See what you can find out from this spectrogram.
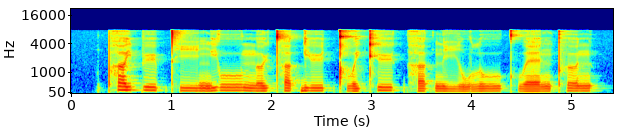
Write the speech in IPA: pʰ ɐ˥ j p yː˧ p̚ t̪ʰ iː˨˩ ŋ j uː˧ n̪ ɵ˨˧ ɥ t̪ʰ ɐ˧ k̚ j yː˧ t̚ kʷʰ ɐ˨˧ j kʰ yː˥ k̚ h ɐ˧ k̚ n̪ iː˨˩ w l uː˨˧ kʷʰ ɛː˨˧ ŋ pʰ ɵ˥ n

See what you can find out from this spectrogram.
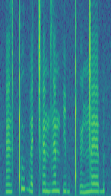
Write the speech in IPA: ɛ̃˨ z ǃ u˦ b ɛ˨ ǀʰ ɛ̃˧ m z ɛ̃˦ m ʔ i˧ b ǃʰ ʉ˨ ŋ͡ǀ ɛ˦ b

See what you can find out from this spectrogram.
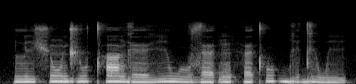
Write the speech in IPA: l i˨ ʃ ũ˦ d͡ʒ u˦ tʰ ã˦ ɡ eː˨ ɣ i˦ w u˨ z ɛ˨ ɗ ĩ˨ h ɛ˨ tʰ u˦ ɡ͡b i˨ d i˦˨ w i˨

